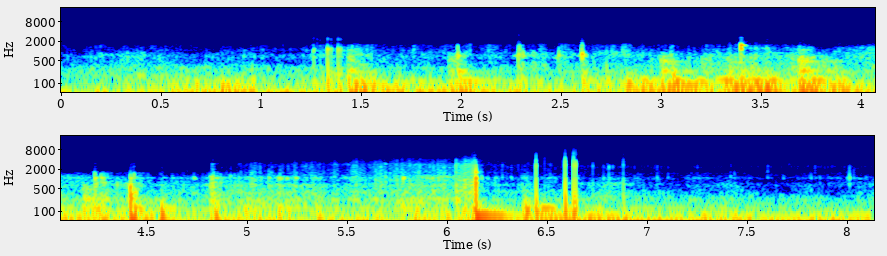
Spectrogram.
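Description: Muffled rumbling and sloshing of water heard through a GoPro camera's microphone held underwater in an aquarium, with scattered knocks from handling. A sharp knock about six seconds in is the loudest.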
